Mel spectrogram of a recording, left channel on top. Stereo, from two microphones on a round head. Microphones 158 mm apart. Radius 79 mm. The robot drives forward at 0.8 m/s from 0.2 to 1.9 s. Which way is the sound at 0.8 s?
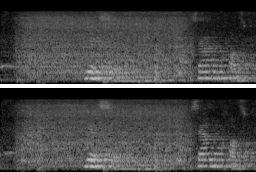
10° right (ahead or behind).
